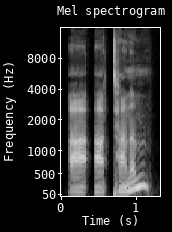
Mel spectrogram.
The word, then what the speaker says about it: Ahtanum: Artanum hops? AHTANUM? Do you know what that is? Ooh. Hey, spell that for me. AHTANUM. Artanum. Oh, It makes it Artanummy.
